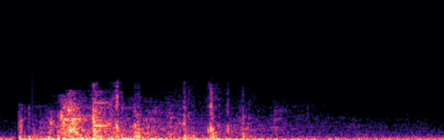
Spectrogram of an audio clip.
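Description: Heavily muffled, rumbling noise from a sample-based ambient music track, with everything above the low and middle range cut away. It swells suddenly about a quarter second in and carries a few soft knocks.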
